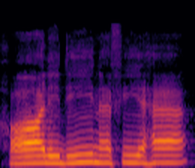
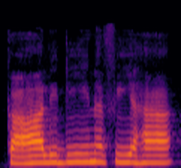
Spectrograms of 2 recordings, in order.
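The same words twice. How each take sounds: First: It begins with a rough, throaty kh sound. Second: It begins with a plain English k sound. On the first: The speaker calls it right. "The letter Kha" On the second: The speaker calls it wrong. "It used to be Kha, now it is Ka. That is not correct"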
